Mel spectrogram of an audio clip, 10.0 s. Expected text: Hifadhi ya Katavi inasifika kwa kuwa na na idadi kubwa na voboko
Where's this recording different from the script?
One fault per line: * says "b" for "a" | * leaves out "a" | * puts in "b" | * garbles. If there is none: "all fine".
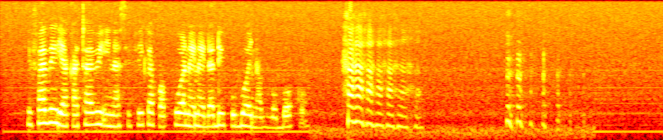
all fine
